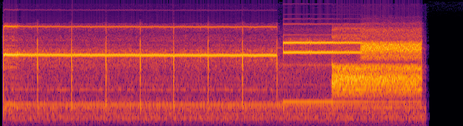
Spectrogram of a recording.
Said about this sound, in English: And that's assuming, of course, that mom didn't pick up the telephone, because these devices, you know, they did their very noisy handshaking thing. Why don't I insert a sound of modem handshaking right about here?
